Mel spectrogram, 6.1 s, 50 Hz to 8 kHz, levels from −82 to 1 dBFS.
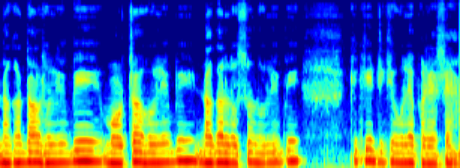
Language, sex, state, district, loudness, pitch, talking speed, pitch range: Nagamese, male, Nagaland, Kohima, -14 LUFS, 125 Hz, 115 wpm, 120-135 Hz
